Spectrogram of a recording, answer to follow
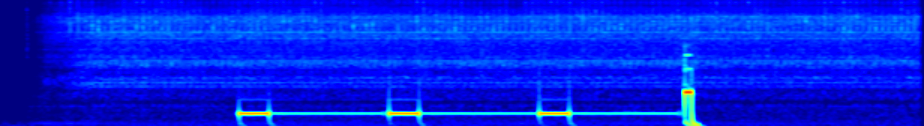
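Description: Electronic beep sound effect: a steady low tone with three louder beeps about a second apart, ending in one sharp higher blip, over a faint hiss and hum.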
